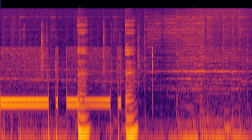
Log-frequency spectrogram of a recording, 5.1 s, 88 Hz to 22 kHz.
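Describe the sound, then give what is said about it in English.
A steady telephone dial tone hums, then breaks into a few short, clipped keypad tones as 411 is punched in to call Bell directory assistance, followed by a quieter line hiss and faint clicks. “Can you remember the last time you used 411? No. Want to use it right now? Yes. Let's try it.”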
